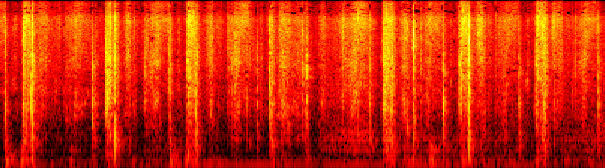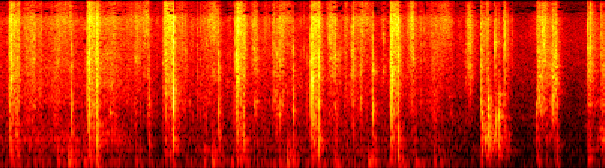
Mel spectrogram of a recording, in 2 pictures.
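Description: Playing cards riffle and flap quickly as a deck is shuffled by hand.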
